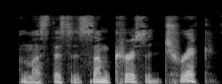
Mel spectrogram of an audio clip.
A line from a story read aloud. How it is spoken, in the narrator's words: muttered Conan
